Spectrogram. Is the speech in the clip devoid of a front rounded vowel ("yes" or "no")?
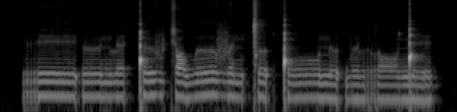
no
